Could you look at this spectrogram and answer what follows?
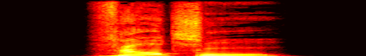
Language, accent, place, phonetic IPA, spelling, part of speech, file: German, Germany, Berlin, [ˈfalʃm̩], falschem, adjective, De-falschem.ogg
- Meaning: strong dative masculine/neuter singular of falsch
